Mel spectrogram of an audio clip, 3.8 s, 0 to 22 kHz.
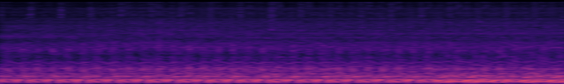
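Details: BMW E34 540i 6-speed M60 V8 with unusual engine failure: idle lopes unevenly with stumbling low thump every few beats, one cylinder not firing; unplugging coils one by one to find it, cylinder 2 or 3 suspected.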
